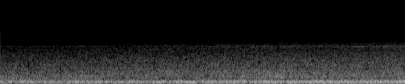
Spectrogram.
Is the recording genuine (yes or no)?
yes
